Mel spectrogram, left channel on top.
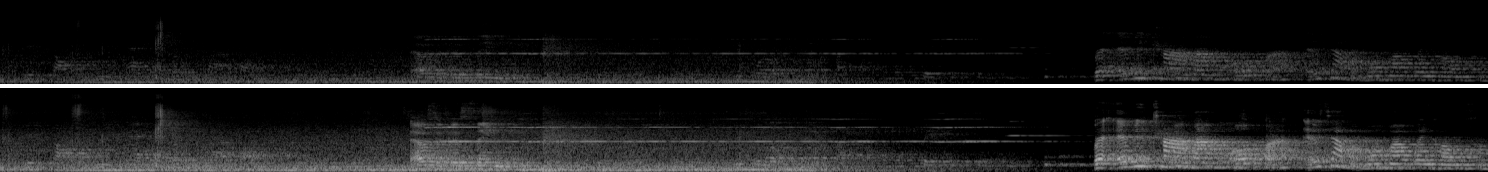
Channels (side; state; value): left; quieter; 16.4 dB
